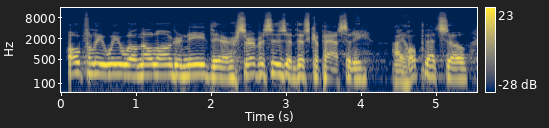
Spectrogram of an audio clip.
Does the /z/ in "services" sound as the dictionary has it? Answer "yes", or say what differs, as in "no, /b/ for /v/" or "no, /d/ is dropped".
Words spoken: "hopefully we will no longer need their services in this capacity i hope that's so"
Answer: yes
